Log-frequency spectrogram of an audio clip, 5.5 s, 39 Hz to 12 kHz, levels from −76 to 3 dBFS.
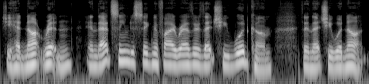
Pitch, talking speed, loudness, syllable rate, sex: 140 Hz, 205 wpm, -18 LUFS, 5.1 syllables/s, male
